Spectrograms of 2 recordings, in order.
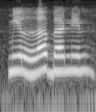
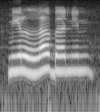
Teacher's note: Sama juga seperti yang ini nun sukun setelahnya lam bertasydid Hai jadi kita hilangkan nun sukun nya langsung kita baca ke dalamnya yang bertasydid Mila Banin langsung kita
